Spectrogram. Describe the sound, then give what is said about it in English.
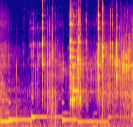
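Ice cubes clink and rattle into a glass of vinegar syrup (sugar, water and vinegar, cooked) with added water, in a quick irregular cluster of bright, sharp taps, with a steady low hum running underneath. “Add some water in it. Some ice.”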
